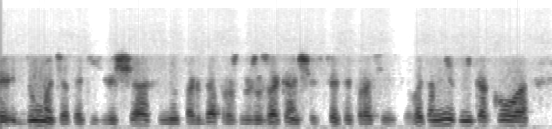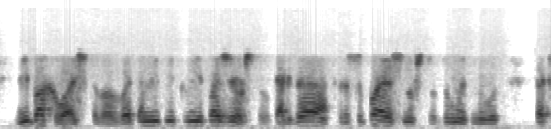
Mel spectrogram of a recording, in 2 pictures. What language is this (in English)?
Russian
